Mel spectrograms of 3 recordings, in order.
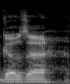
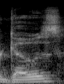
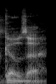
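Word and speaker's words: Gose: Yeah, you'll hear goes a lot. That's what I heard. Technically, it's goza. Goza. So I'm gonna be super anybody's smart right ever wondered how to say that word, it's goza.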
